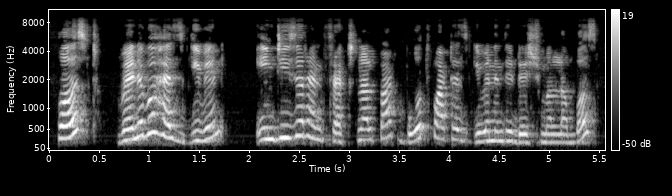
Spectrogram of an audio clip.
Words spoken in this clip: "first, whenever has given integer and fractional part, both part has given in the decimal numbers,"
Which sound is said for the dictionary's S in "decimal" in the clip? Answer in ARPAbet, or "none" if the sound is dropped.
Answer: SH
